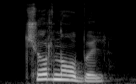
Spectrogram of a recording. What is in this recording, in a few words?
"Chornobyl", ukrainische Aussprache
